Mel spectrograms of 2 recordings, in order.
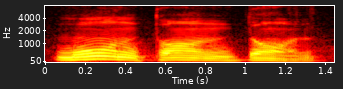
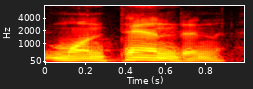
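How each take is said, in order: First: Said the French way, with O vowels throughout. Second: Said the American way. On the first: "the French pronounce this Montandon. So like all O's" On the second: "the Americans say Montandon"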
